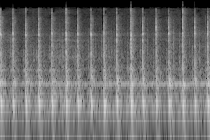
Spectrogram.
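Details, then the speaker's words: Correcting IBM Selectric II typewriter with a center hub cracked all the way through: sharp, even thump repeating about eight times a second with a clicky top, and the mechanism stops when a character key is hit; the hub must be replaced. "you can hear a thump doesn't want to thump now the sea is turning and if you come over here and I hit the character those are going to stop that's not right"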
